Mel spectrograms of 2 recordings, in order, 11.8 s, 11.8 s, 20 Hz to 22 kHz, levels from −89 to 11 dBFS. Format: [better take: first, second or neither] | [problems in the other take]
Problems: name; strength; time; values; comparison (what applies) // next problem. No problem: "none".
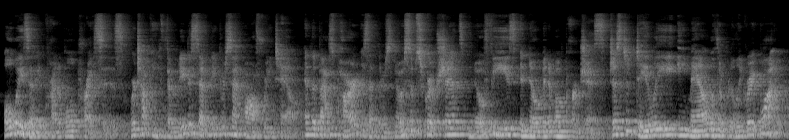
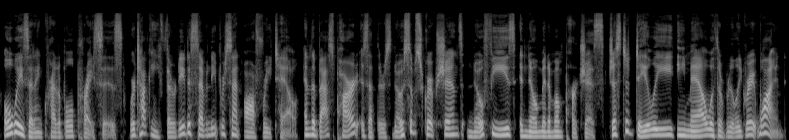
second | off-mic speech; far // room echo; noticeable; dies away in 1 s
